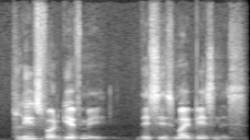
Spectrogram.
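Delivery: loud broken English. Retelling what a thief said to him: imitating broken English. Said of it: "he says this in broken English".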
